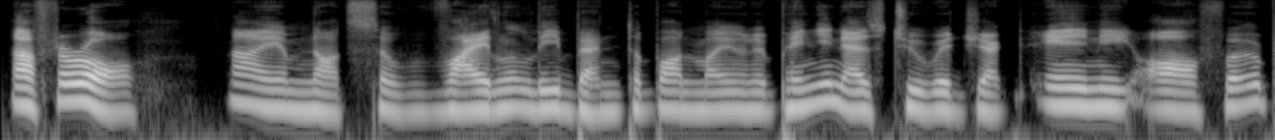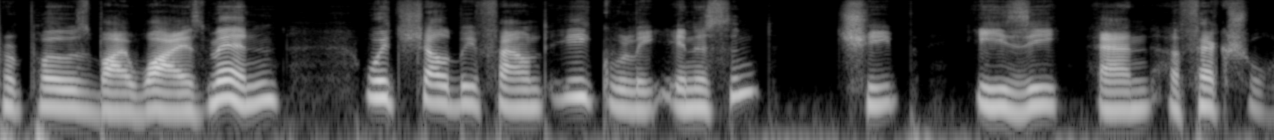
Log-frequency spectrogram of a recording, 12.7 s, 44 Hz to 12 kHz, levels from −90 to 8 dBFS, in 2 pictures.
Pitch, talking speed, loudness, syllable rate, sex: 170 Hz, 145 wpm, -21 LUFS, 4.5 syllables/s, male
